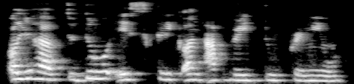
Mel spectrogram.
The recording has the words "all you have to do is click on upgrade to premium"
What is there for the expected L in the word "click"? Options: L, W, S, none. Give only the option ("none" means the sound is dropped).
L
